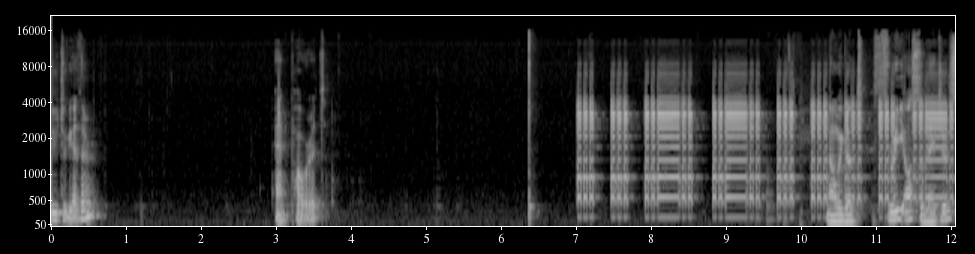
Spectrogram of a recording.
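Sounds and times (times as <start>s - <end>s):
buzzy electronic synthesizer tone: 7.1s - 12.0s.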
